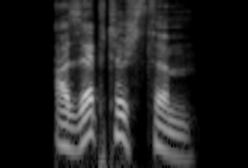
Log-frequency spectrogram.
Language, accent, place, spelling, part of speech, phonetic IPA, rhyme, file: German, Germany, Berlin, aseptischstem, adjective, [aˈzɛptɪʃstəm], -ɛptɪʃstəm, De-aseptischstem.ogg
- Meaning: strong dative masculine/neuter singular superlative degree of aseptisch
